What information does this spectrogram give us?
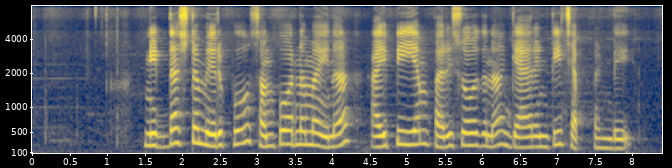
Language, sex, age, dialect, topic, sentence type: Telugu, female, 18-24, Utterandhra, agriculture, question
